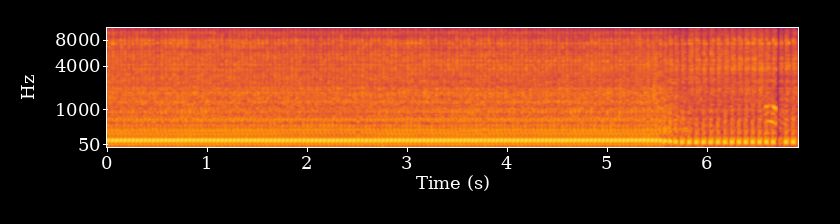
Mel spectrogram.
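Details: Yamaha Moto-4 Big Bear 350 four-wheeler after its destroyed throttle cable was fixed and idle corrected: a strong, steady drone settles into an even single-cylinder putter with no misses, running normally.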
